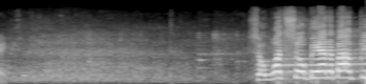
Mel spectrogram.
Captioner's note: laughing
